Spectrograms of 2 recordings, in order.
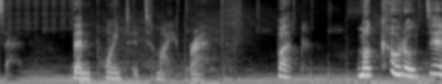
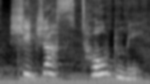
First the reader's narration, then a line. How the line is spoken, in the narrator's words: I cried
